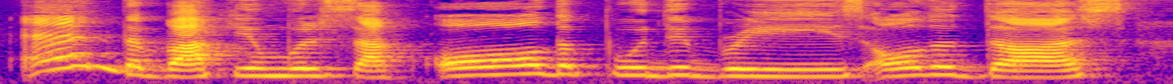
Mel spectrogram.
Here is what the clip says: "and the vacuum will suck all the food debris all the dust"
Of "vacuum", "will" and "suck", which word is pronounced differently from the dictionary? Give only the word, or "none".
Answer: vacuum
